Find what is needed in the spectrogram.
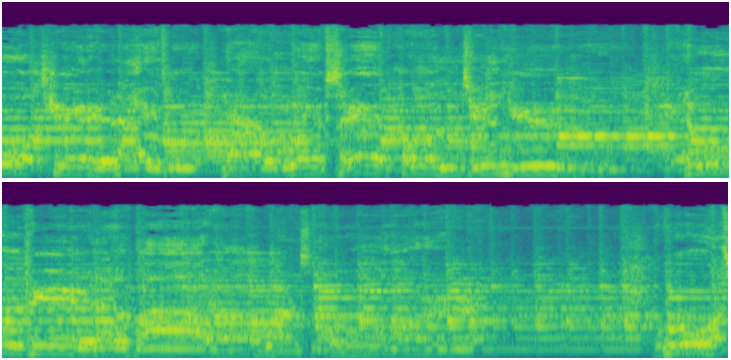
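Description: Guitar-led instrumental break in a rock ballad cover: plucked guitar notes over sustained chords, with no lyrics sung.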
